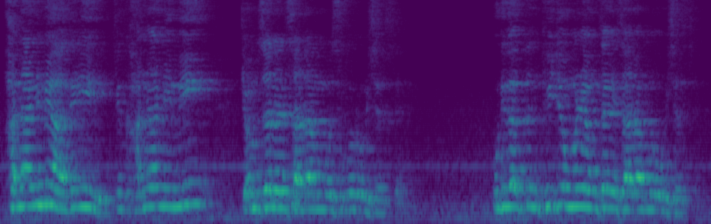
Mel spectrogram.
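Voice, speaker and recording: A man with a strikingly high voice preaches a sermon in a casual, conversational manner, throwing out rhetorical questions and slipping into the voices of the people he quotes. He sounds far from the mic in a heavily echoing hall, with a faint rumble underneath. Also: a little fast, a little mellow. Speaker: pastor.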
